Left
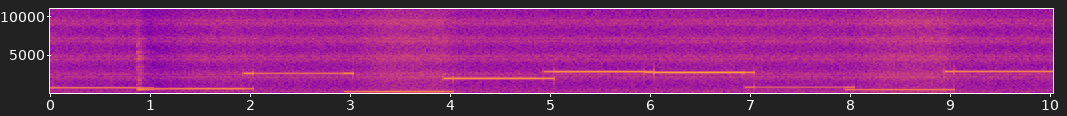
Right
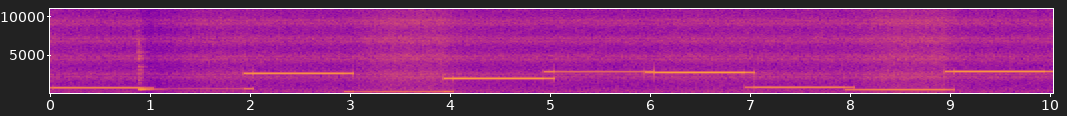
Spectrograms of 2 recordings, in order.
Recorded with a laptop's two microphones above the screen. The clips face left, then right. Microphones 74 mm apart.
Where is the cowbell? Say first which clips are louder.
Even; 70° left (ahead or behind), 6 m.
